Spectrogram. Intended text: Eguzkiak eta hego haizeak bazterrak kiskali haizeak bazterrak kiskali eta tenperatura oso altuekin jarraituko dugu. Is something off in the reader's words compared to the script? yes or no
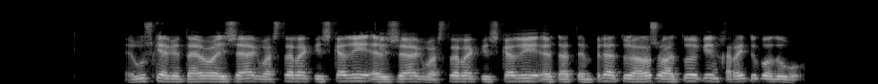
no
